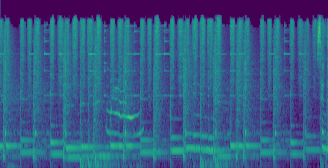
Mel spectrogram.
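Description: An indoor cat meows insistently over and over, a rapid series of short cries with one longer call that rises high and then falls, loud and close with no talking.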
